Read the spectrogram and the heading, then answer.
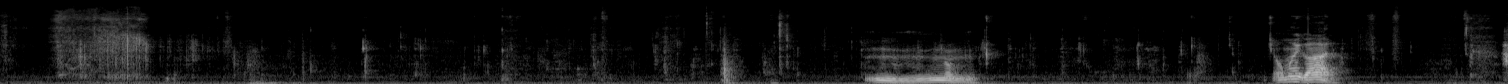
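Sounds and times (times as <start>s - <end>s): quiet chewing: 0.0s - 15.0s
wet slurping suck: 0.5s - 1.6s.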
